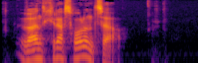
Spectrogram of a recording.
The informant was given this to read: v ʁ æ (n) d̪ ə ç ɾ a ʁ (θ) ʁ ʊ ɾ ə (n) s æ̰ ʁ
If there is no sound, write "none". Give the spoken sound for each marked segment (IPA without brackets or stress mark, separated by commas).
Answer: n, s, n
